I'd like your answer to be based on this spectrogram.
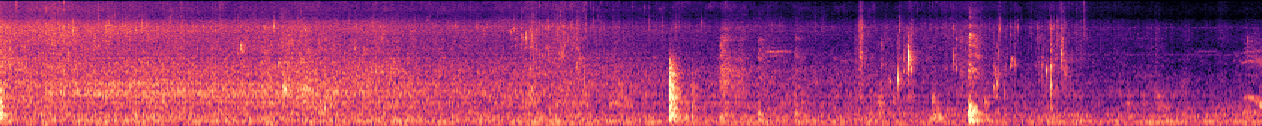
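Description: Water is added to a pan of rohu fish cooking with potato, cauliflower and tomato, making a faint, steady hiss and sizzle with a few soft clinks near the end.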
